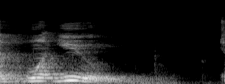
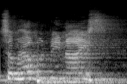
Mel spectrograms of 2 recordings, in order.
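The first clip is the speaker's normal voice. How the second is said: light, higher pitched, no urgency in "some help would be nice"; casual understatement; 10 semitones higher than usual. Shown as a demonstration. Preacher contrasting a casual request with a real cry, offhand. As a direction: say it like a shrug, nothing's wrong. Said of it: "There is a world of difference between".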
